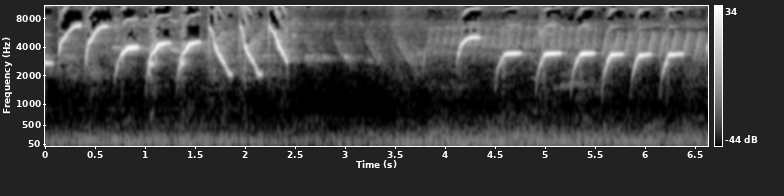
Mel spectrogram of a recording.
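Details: Canary singing, aimed at getting a silent bird to sing again: fast rising-then-falling whistles for two seconds, a short pause, then a steady repeated series of arched whistled notes.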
